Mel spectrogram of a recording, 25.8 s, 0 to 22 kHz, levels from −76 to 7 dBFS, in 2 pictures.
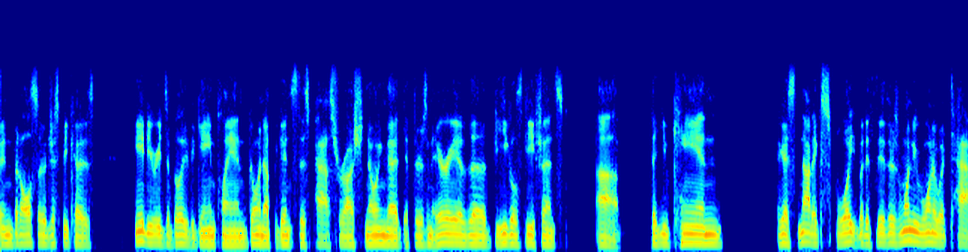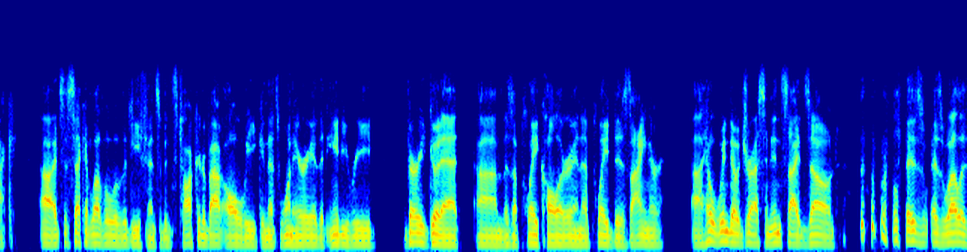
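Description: Nothing in this speech clip stood out as a technical problem on listening.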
